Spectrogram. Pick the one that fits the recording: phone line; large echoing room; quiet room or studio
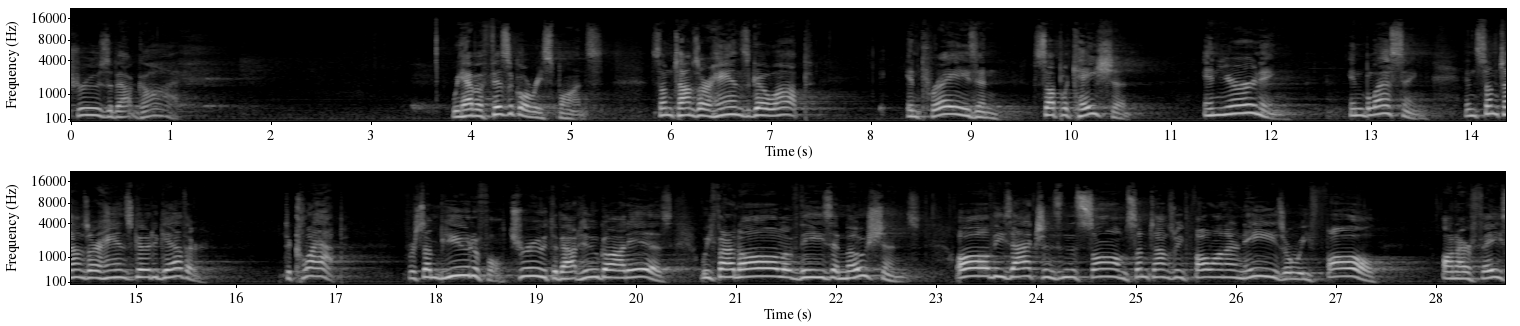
large echoing room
